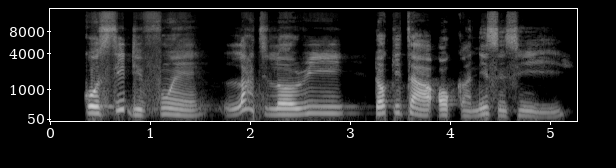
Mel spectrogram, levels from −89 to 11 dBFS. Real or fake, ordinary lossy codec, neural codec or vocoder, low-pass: real; none; none; 14.4 kHz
